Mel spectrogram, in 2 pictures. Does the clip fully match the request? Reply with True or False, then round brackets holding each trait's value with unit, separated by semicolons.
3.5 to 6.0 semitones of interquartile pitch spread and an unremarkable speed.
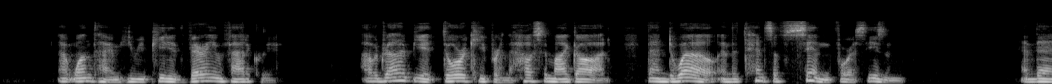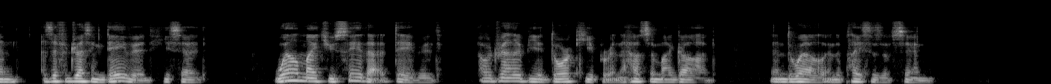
True (3.8 semitones; 175 wpm)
